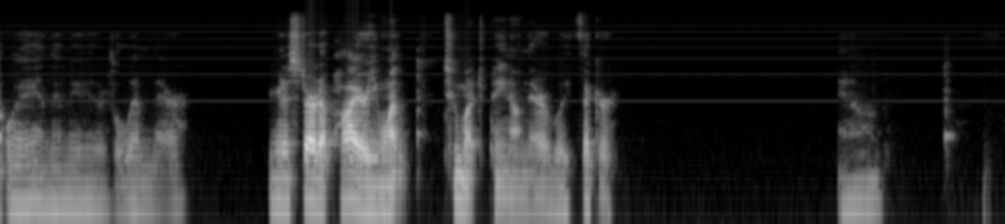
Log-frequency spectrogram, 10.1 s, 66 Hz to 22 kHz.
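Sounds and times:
person speaking: 0:00.0 - 0:01.8
faint high-pitched tone: 0:00.0 - 0:10.0.

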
